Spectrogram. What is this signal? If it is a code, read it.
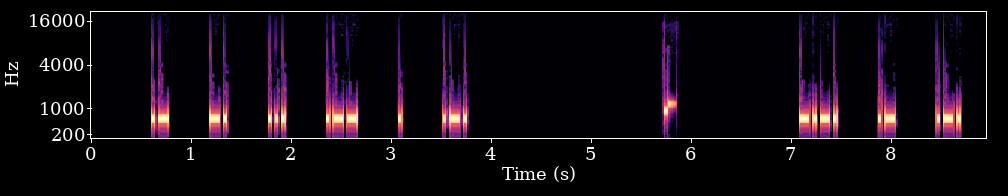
Morse code, heard as a keyed tone, about 36 wpm, spaced as for 16 wpm, 700 Hz. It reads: ANSWER CAR
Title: 4x Character Spacing - Top 300 Words - 35wpm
